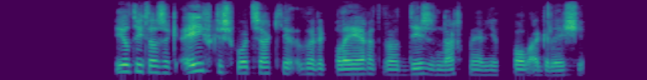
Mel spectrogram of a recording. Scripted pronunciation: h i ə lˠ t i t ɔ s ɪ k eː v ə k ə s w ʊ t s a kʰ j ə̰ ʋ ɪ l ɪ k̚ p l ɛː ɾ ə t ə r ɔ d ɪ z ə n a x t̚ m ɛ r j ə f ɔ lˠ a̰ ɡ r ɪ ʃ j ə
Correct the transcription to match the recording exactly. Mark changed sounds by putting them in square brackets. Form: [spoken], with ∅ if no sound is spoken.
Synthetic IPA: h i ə lˠ t i t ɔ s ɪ k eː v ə k ə s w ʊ t s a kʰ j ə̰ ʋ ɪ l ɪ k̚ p l ɛː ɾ ə t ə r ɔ d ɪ z ə n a x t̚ m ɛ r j ə f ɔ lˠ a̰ ɡ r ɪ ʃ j ə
